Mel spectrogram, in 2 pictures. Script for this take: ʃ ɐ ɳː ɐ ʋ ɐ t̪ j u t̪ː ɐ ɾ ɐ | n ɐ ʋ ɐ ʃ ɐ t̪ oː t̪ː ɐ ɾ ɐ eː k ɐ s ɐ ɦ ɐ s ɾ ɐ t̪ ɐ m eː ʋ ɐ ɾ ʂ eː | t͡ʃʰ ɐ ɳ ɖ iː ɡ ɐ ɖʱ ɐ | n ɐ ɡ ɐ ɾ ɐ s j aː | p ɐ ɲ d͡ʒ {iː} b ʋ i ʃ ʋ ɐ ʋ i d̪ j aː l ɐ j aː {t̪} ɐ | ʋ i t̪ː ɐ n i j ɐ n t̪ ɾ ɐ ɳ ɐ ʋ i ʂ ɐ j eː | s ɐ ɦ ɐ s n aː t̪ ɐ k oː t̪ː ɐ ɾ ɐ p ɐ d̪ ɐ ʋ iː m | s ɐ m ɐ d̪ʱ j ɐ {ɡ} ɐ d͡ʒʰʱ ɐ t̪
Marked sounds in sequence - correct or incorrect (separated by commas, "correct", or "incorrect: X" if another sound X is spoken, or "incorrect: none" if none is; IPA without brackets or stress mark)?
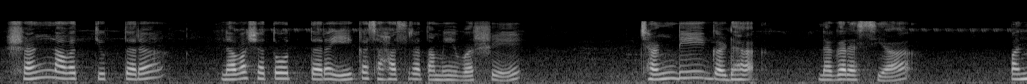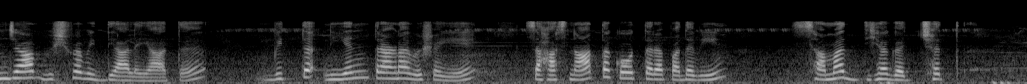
incorrect: aː, correct, correct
